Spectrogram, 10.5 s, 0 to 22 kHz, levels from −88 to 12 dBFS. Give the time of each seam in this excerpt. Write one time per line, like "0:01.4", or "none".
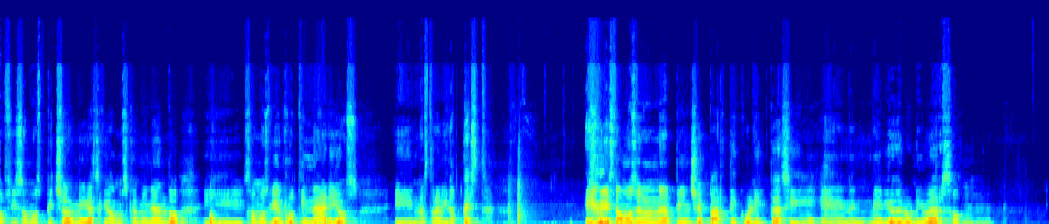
none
